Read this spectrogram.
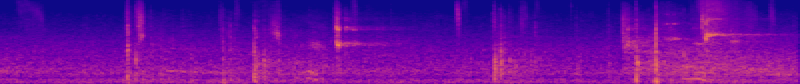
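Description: Tennis rackets strike a ball in a quick rally.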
